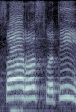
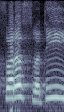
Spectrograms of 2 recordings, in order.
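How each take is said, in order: The two takes are said the same way.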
